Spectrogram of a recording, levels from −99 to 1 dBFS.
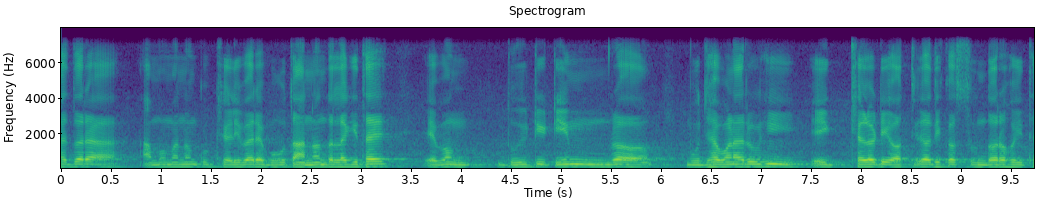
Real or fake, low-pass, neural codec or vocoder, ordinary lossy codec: real; 7.2 kHz; none; none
